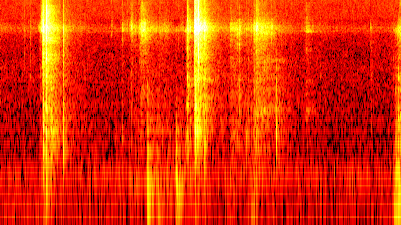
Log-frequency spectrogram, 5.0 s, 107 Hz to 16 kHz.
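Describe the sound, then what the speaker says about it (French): Krauss Peggy II rangefinder camera with a Schneider Xenon 45mm f2 lens, its shutter cocked and fired at a fast speed: a few crisp, close mechanical clicks and snaps in a quiet room. "Donc on arme l'appareil, hop, et après on vient déclencher"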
